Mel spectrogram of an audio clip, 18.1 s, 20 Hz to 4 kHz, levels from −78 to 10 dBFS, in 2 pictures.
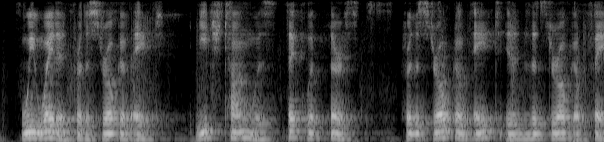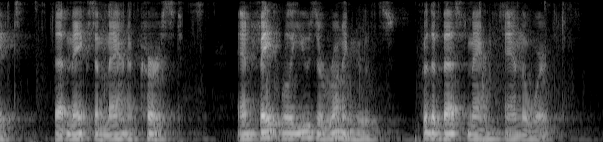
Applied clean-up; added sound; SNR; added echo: neural separator model SepFormer DNS4.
